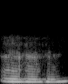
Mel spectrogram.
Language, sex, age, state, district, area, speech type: Malayalam, male, 18-30, Kerala, Idukki, rural, conversation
